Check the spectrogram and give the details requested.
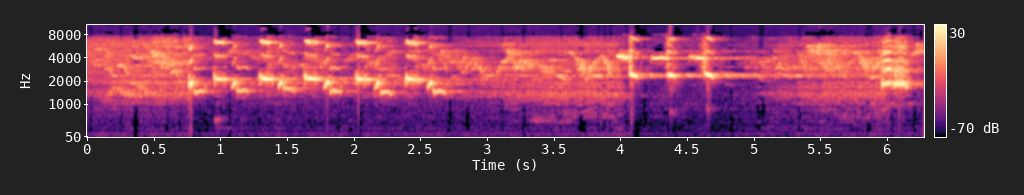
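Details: Northern Mockingbird (Mimus polyglottos) song from a Northeastern U.S. early-successional bird guide: varied high mimicked phrases, each repeated three or more times in quick succession, including a run of four similar notes, then a clear whistled series.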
